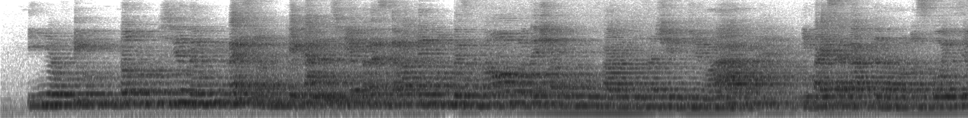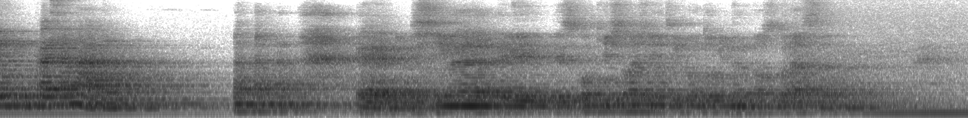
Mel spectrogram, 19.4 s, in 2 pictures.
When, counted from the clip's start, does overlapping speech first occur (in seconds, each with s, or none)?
none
